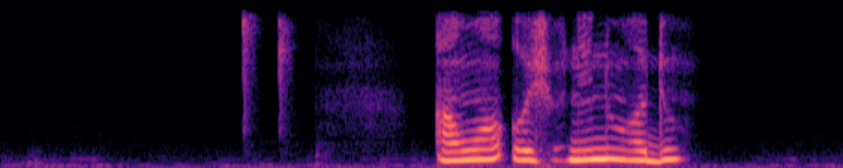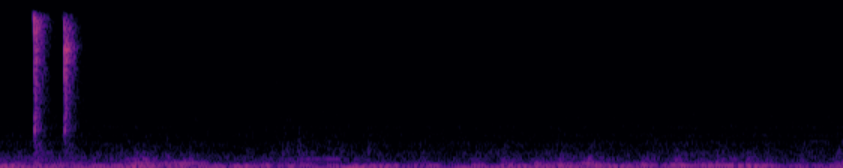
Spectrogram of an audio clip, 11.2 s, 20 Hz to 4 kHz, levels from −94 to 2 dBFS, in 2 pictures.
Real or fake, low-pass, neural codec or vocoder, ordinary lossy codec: real; 3.6 kHz; none; none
